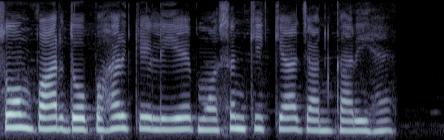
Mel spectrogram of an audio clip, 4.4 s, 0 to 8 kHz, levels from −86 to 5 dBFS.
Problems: constant background noise, continuous background conversations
